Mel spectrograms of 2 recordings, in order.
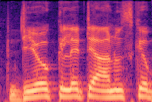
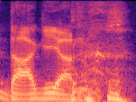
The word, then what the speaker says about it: ডিওলেটি আনুস: এখনো সঠিক উচ্চারণ করতে পারে না। ডিওলেটি আনুসকে বলে দাগি আনুস।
